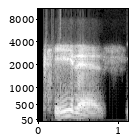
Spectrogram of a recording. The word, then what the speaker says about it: Pires: Pyers.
